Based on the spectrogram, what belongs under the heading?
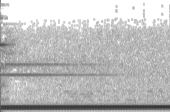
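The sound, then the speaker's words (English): A loud, bell-like electronic tone rings out alone and holds steady at one pitch for nearly two seconds without fading, a sound-effect chime used as a mild spoiler warning. “That Star Wars, bum, bum, bum, mild spoiler bell.”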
